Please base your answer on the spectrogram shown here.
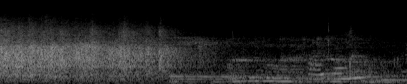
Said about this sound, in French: c'est pour eux que je vous demande un très fort applaudissement, parce que c'est des professionnels extraordinaires.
